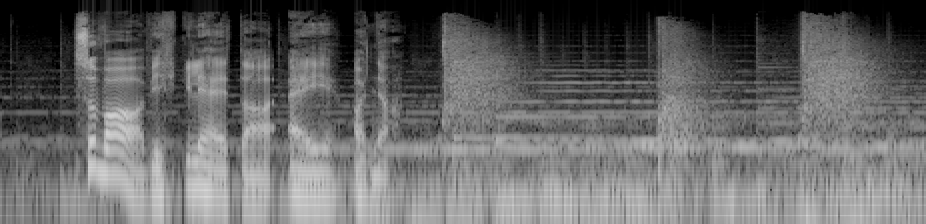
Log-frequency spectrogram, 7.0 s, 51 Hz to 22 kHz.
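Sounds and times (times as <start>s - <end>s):
speech: 0.6s - 3.1s
whip cracking: 3.3s - 3.9s, 4.9s - 5.4s, 6.0s - 6.8s.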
